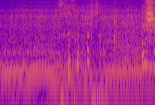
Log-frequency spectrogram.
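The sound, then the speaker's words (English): A hot rod car engine rumbles loudly and steadily, holding a deep, throaty drone with a slight rise in pitch, while brief faint voices break through in the middle. “And they have like hot rod cars too.”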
